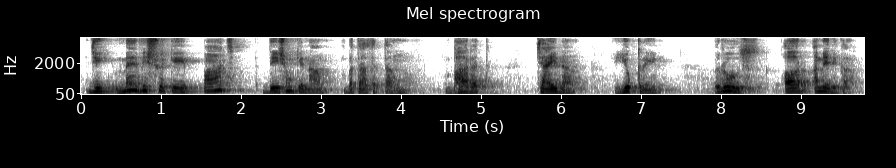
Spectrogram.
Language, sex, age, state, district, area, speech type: Hindi, male, 30-45, Rajasthan, Jaipur, urban, spontaneous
